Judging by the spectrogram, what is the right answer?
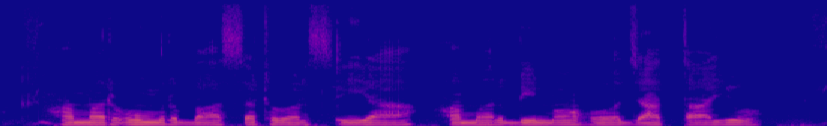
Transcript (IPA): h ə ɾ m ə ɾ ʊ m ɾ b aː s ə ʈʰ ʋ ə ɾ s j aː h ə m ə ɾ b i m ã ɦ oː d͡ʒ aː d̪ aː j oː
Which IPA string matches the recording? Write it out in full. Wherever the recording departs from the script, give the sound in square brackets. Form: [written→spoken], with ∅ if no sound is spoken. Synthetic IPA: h ə [ɾ→∅] m ə ɾ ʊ m ɾ b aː s ə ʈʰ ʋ ə ɾ s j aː h ə m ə ɾ b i m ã ɦ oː d͡ʒ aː [d̪→t̪] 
